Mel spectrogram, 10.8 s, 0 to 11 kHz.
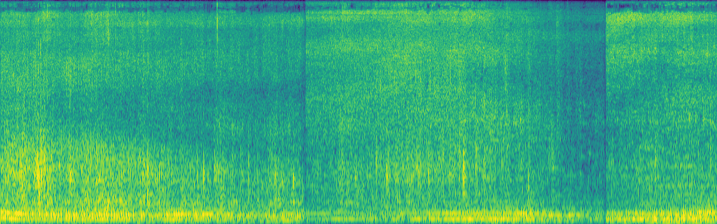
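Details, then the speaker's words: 1961 DeSoto revived after decades sitting, driving on about 3/4 gallon of fuel: steady deep rumble, easing briefly between gear changes, wind noise; runs and drives, sounds decent. "But it's running. It's driving. It sounds decent."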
